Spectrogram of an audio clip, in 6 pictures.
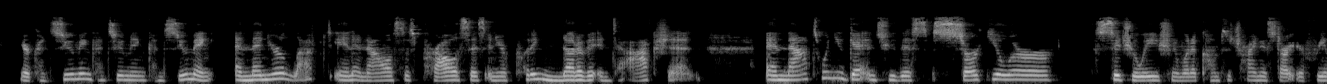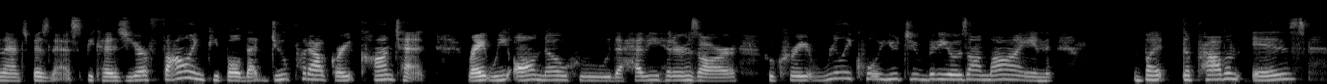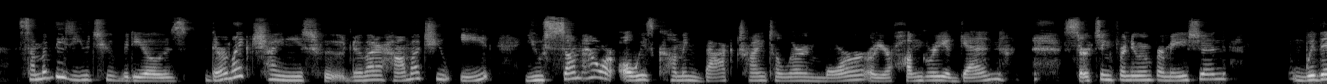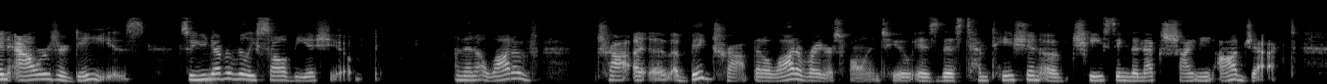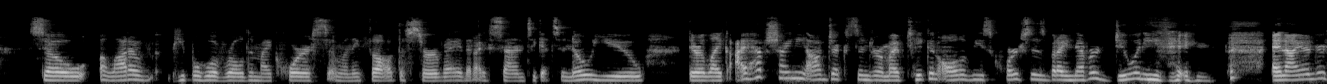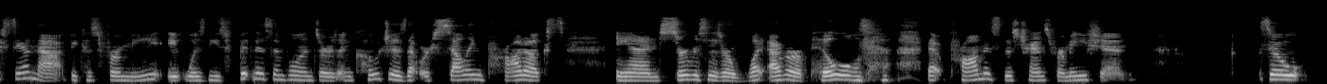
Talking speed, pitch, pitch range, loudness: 160 wpm, 200 Hz, 185-230 Hz, -25 LUFS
